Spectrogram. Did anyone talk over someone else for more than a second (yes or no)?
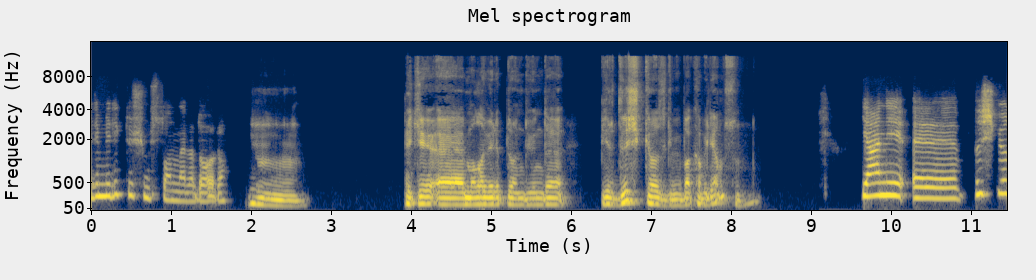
no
